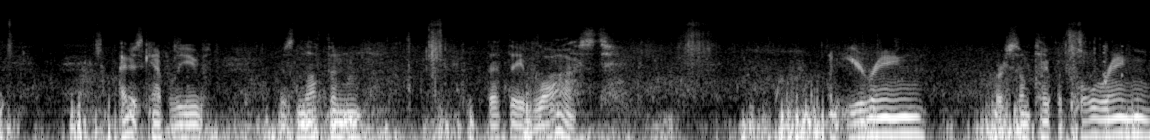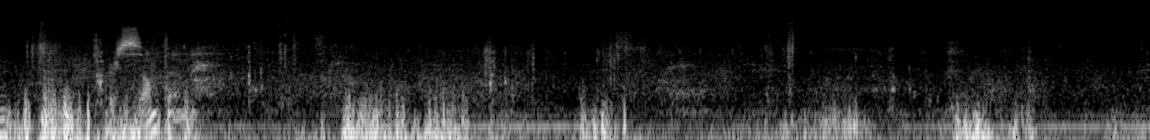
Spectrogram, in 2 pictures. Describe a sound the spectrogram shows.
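Footsteps shuffle softly on sand.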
